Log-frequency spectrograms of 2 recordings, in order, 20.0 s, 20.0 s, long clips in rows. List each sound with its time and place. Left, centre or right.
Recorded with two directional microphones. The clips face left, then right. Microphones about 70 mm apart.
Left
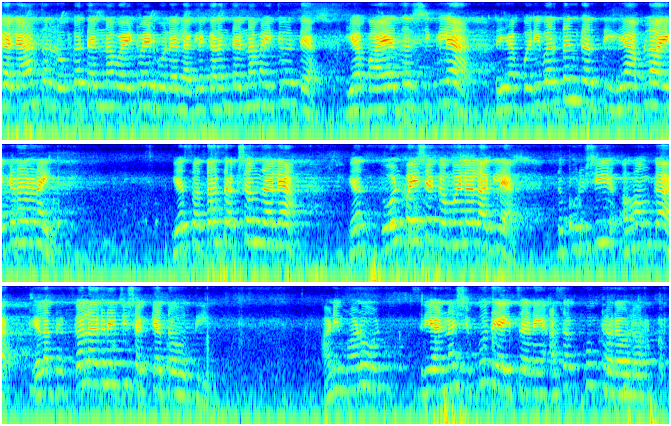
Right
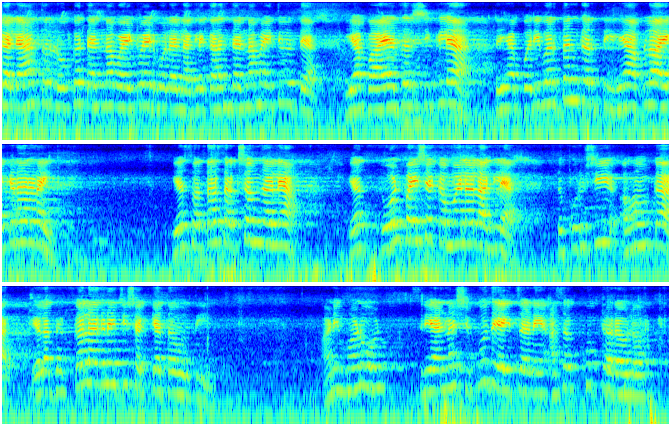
0.0 s a sound: centre
2.1 s a woman's voice: right
3.1 s a sound: right
3.9 s a woman's voice: centre
8.4 s a woman's voice: centre
11.5 s a woman's voice: centre
14.8 s a woman's voice: centre
16.6 s a woman's voice: centre
19.5 s a woman's voice: right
